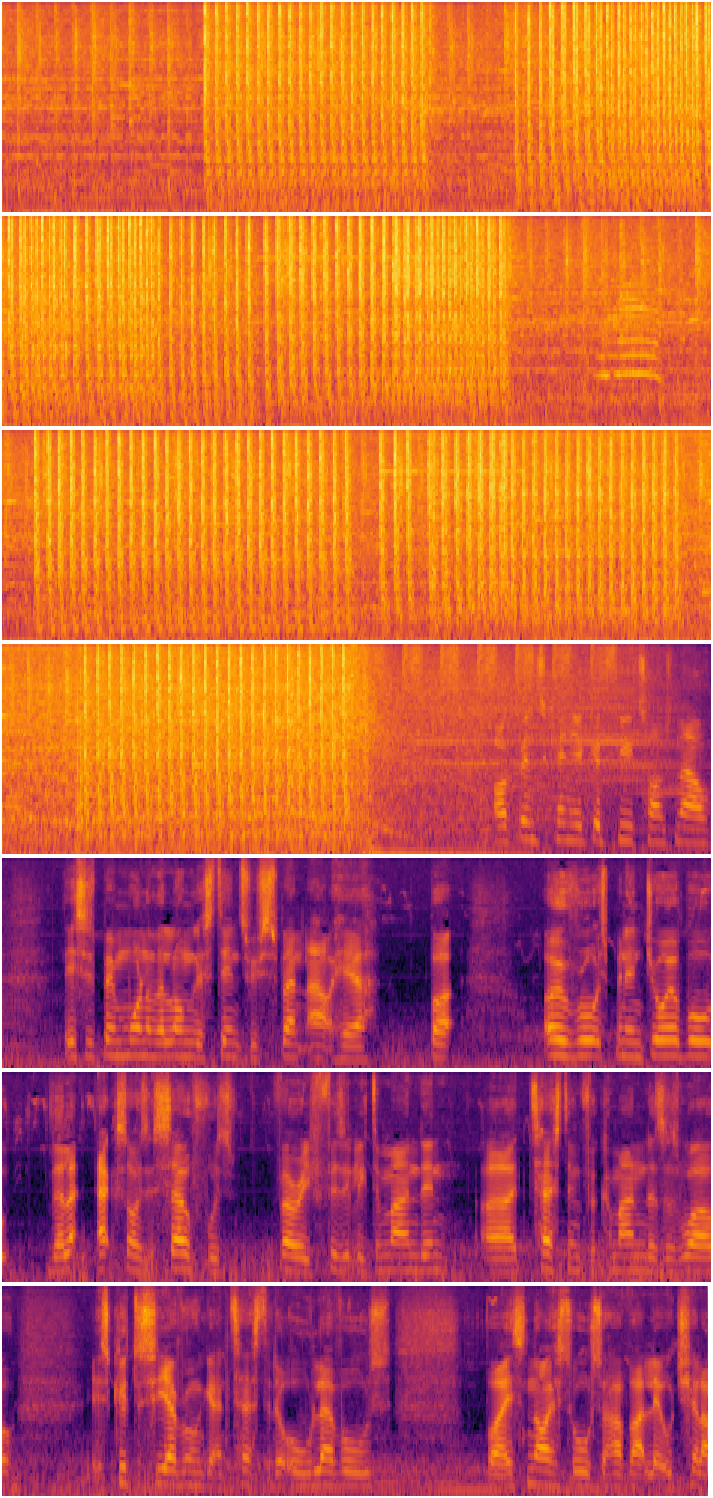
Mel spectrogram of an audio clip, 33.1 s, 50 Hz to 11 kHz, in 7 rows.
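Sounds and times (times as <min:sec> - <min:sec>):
machine-gun fire: 0:01.4 - 0:17.7.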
